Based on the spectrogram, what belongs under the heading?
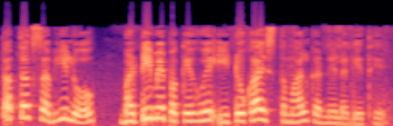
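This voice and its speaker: A woman's voice: a little high, expressive, moderate pace, mellow. A woman teacher patiently explaining a school textbook chapter to children, glossing English words and asking the pupils questions.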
